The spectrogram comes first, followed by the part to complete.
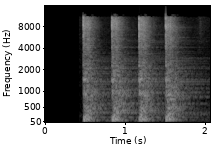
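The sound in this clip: A hammer drives a nail into wood with four sharp, evenly spaced blows. Each strike rings briefly and fades before the next.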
